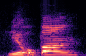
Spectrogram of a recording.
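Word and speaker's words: 刘邦: Liu Bang will be pronounced in Chinese like Liu Bang, and in Xiang Wu, it's the saying would be like this.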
